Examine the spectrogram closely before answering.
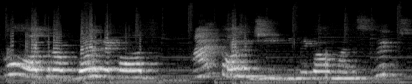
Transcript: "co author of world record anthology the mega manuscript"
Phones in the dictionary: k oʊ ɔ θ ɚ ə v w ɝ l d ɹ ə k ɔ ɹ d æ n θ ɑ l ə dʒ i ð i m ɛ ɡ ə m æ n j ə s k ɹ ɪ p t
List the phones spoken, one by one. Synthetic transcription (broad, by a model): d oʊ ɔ t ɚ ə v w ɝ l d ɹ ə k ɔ ɹ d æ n t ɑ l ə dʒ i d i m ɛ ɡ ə m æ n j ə s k ɹ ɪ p t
